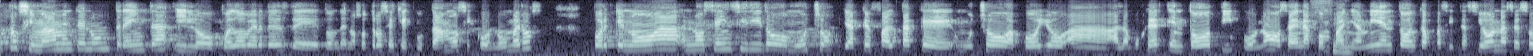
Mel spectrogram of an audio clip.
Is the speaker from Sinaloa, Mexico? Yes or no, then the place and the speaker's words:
yes; Culiacán, Sinaloa, Mexico; Me tocó estudiar en Ciudad Obregón, fíjate, en el ITSON, en Ingeniería Civil, pero yo pues nací obviamente ahí en Culiacán y estuve mucho tiempo viviendo ahí.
